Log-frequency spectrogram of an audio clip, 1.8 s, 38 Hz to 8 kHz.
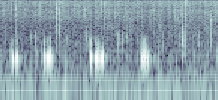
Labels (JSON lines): {"label": "biophony, stridulation", "recorder": "SoundTrap 600 or HydroMoth"}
